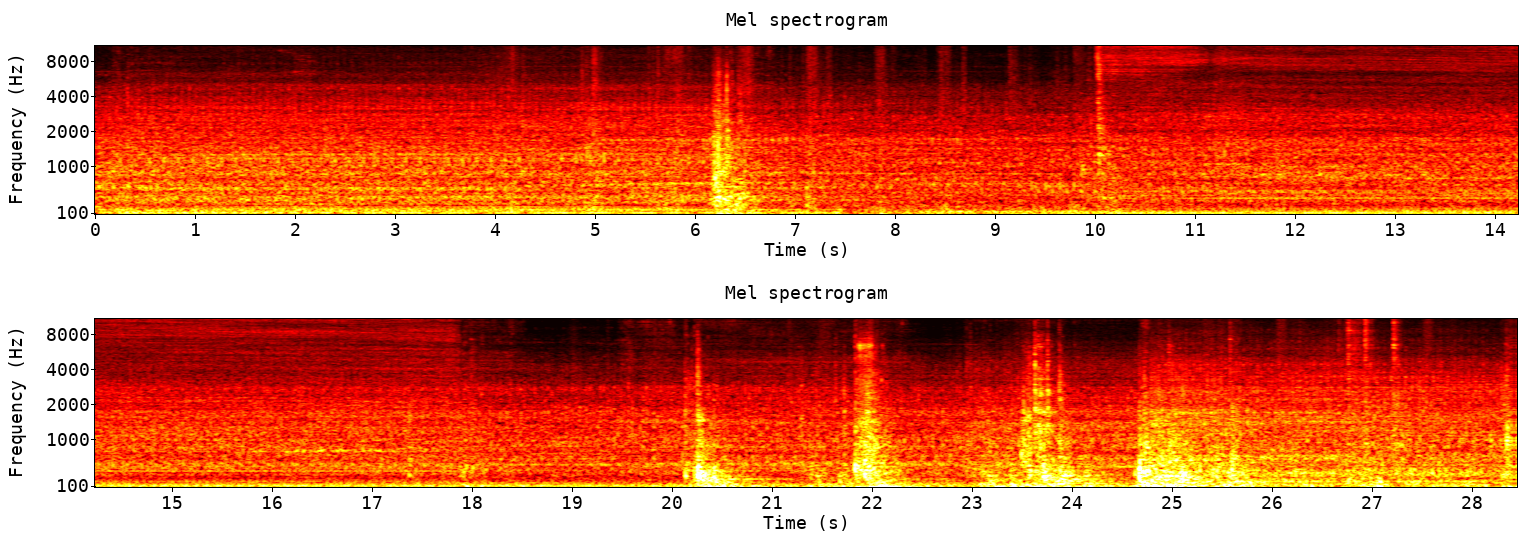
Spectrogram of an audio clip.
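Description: Tractor engine running steadily at low revs. A sharp knock comes about six seconds in, and a run of louder clunks and bangs follows in the last third.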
